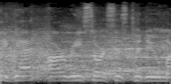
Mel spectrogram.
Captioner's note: applause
